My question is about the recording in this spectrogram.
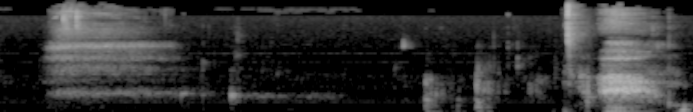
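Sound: sipping beer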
